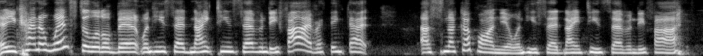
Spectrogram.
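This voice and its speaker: With a Southern US accent, a woman with a fairly high pitch speaks at a very fast pace with lively intonation, in a dry, close sound with no echo. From US South. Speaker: podcast host and relationship coach. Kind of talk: casual podcast chat.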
